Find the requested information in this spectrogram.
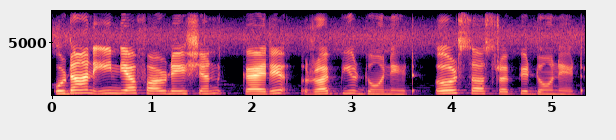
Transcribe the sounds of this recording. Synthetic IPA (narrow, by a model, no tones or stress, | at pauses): uɖaːniɳɖjafawɳɖeːɕɐnkɐjɾiɾɐpːiɖoːneːʈ | əːʈsasɾɐpːiɖoːneːʈ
